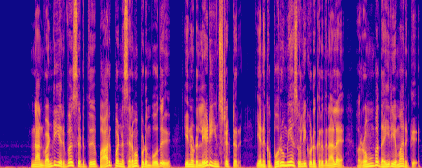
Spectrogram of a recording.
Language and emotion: Tamil, happy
